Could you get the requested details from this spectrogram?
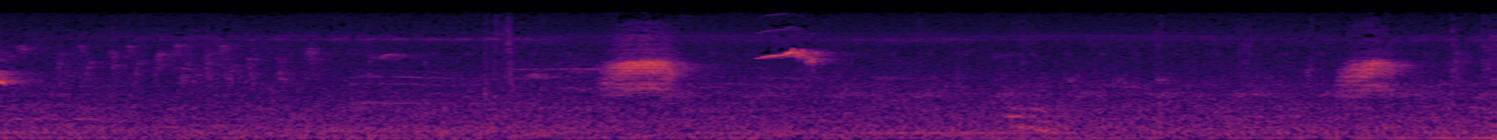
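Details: A male Jerdon's leafbird gives three short, high, whistled notes spaced over several seconds, with a steady background hiss.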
